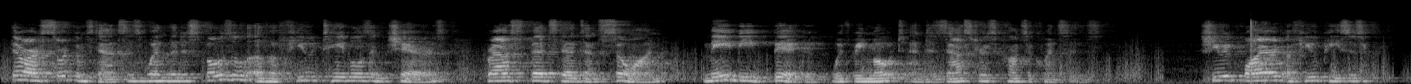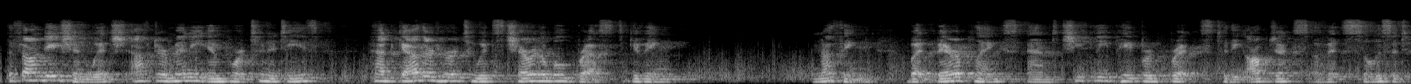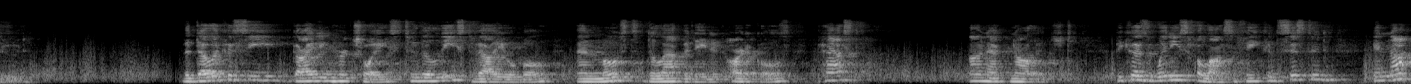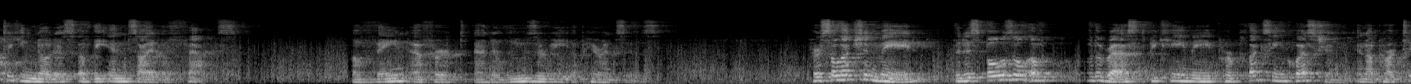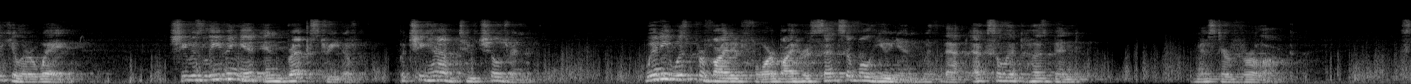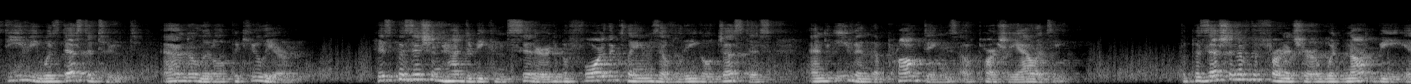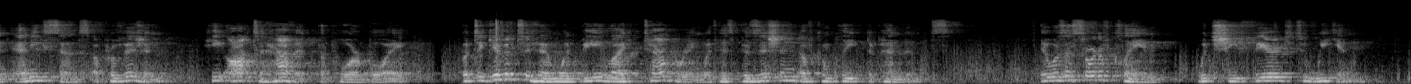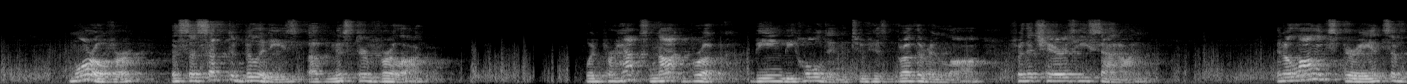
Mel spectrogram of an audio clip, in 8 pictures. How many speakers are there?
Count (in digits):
1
